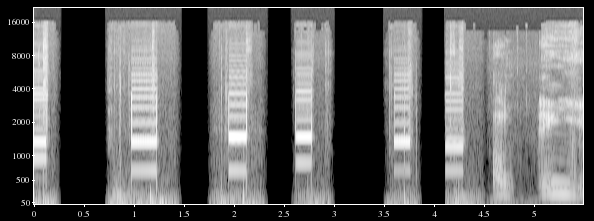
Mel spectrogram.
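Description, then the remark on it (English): A mobile phone keypad being dialed to call the police on an injured man's mobile phone: six short, clear electronic tone bursts at a steady pace, with brief gaps between presses, ending in a faint voice-like murmur. “Here's his mobile. Let's call the police.”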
